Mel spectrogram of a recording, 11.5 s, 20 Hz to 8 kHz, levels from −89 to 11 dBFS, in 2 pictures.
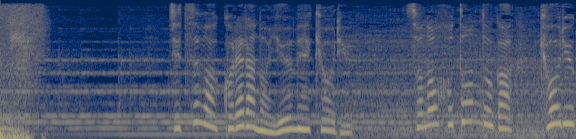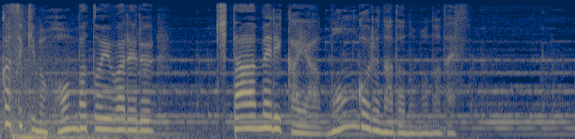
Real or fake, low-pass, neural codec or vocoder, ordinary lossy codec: real; 7.2 kHz; none; none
